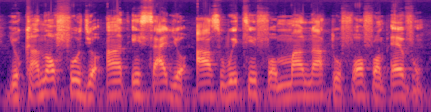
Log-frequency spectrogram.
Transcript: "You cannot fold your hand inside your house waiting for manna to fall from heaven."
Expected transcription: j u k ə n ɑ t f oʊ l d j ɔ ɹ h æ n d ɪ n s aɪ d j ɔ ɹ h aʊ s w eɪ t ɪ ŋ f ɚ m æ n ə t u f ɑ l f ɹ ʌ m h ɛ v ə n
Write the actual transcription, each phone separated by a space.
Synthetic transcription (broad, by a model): j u k ə n ɑ t f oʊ d j ɔ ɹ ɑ n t ɪ n s aɪ d j ɔ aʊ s w eɪ t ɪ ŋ f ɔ m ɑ n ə t u f ɑ l f ɹ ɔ m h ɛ v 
